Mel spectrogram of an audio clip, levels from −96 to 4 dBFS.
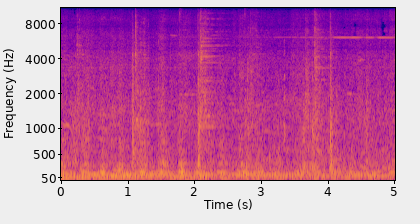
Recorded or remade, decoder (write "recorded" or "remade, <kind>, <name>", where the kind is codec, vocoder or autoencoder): recorded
